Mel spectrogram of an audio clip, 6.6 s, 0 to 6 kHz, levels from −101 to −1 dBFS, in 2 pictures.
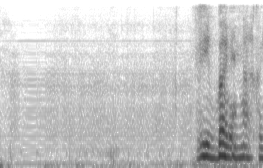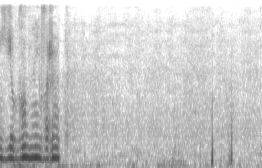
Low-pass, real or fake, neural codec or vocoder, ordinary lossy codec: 5.4 kHz; fake; codec, 24 kHz, 1.5 kbps, HILCodec; none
